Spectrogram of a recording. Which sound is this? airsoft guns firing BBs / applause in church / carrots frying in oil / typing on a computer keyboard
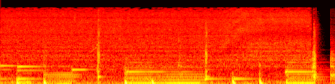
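carrots frying in oil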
